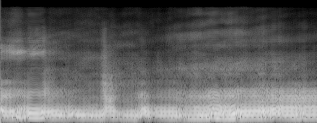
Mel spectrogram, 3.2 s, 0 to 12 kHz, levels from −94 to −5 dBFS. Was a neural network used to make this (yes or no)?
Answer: yes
